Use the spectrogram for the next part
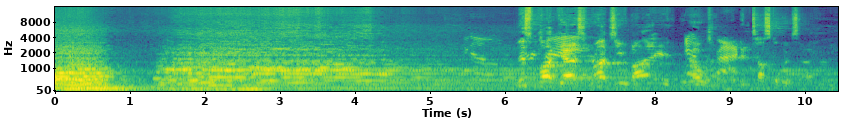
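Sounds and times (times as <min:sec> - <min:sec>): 
train horn blaring: 0:00.0 - 0:07.7
passing train rumble: 0:00.0 - 0:10.4
speech: 0:07.4 - 0:10.0.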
